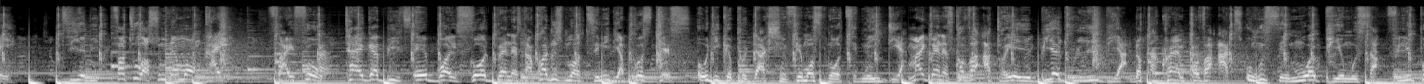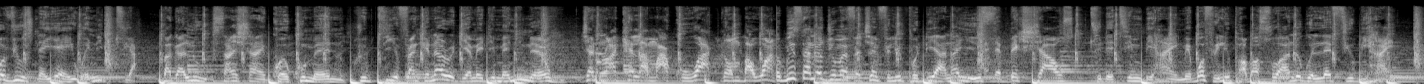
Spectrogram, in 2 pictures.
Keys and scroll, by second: 9.2 Left, 10.8 Down.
